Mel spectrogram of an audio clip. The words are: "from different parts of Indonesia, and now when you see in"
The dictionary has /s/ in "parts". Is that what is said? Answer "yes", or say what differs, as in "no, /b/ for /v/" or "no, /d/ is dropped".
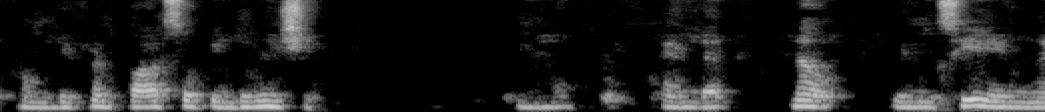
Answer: yes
